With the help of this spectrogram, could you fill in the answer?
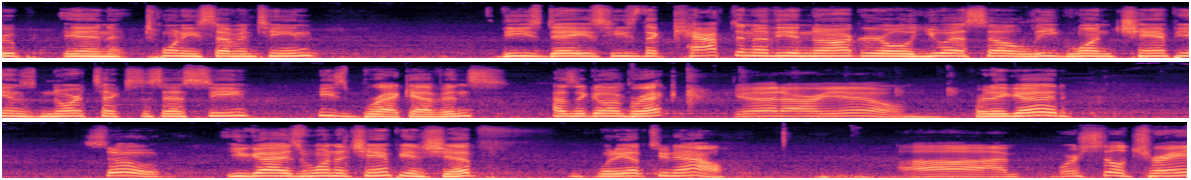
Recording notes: The guys took over the mezzanine at 3 Nations Brewery in Carrollton, Tx for their live season review show. They were joined by a parade of friends.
